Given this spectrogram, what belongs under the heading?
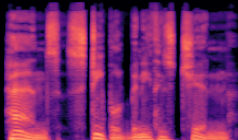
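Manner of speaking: ordinary delivery, nothing marked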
